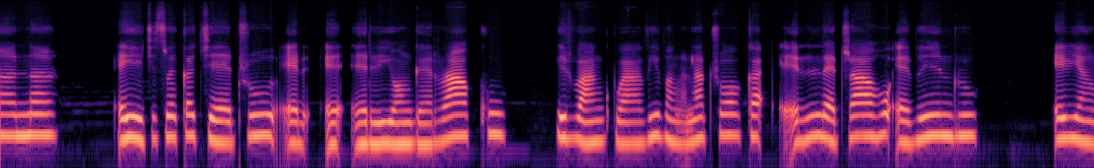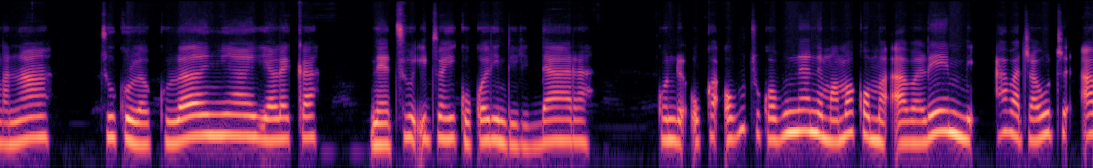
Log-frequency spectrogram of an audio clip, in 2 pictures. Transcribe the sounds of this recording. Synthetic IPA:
na | ejet͡ʃit͡swekat͡ʃetu | eɾijoŋɡeɾaku | iɾβawaβiβaŋɡanatokaḛɾiletaɦoʔeβiːndu | eβjaŋɡana | t͡sukulakulaɲajeleka | net͡suʔḭt͡swahikukoliːndiɾidaɾa | kundiʔukaʔoβut͡sukwaβunenemwamakomaʔaβalemi | aβatautia

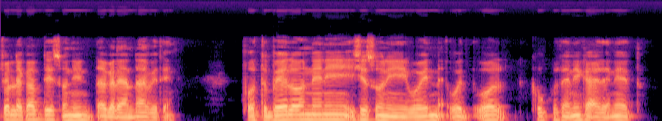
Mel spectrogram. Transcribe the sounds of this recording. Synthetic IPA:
t͡ʃʼːɔlːɛkʼɐb̚d̪ɪsʊniːnd̪ɐɡɐlɛɐnd̪aːbɪt̪ɛn | pɔɾt̪ʊbeːloːnːɛnɪɪ̰ʃɪsʊnɪwwɔ̰l | kʊkːʊt̪ɛniːkaːjɛt̪ɛnihɛd̪ːʊ̥

